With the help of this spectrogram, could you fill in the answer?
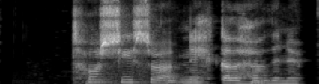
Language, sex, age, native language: Icelandic, female, 40-49, Icelandic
